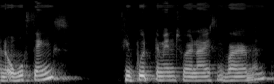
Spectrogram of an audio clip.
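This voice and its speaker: A woman speaks with vocal fry. Her tone is dark and mellow. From Denmark. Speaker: lecturer. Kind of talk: lecture. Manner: conversational, uses fillers.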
